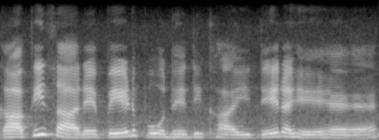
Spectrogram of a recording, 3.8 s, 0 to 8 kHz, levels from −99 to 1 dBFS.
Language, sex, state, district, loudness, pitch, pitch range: Hindi, female, Haryana, Jhajjar, -16 LUFS, 185 Hz, 165-205 Hz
